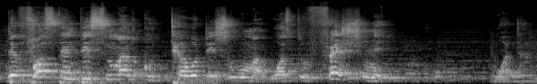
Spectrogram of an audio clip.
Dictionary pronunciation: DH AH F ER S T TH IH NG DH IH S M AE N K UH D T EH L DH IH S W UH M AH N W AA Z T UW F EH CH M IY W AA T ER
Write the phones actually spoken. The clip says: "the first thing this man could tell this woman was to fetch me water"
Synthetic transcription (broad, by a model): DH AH F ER S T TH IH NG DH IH S M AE N K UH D T EH L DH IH S W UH M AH N W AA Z T UW F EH SH M IY W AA T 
